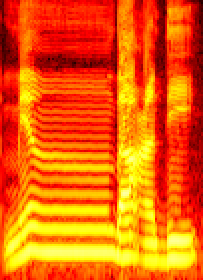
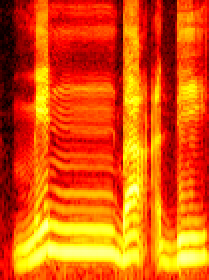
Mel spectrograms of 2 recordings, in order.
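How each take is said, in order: First: An m with slightly parted lips comes before ba'di. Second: A plain n sound comes before ba'di. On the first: The speaker calls it right. "Ataupun bibir tak rapat" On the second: The speaker calls it wrong. "Kalau yang salah itu kita baca min ba'di, salah"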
